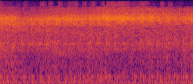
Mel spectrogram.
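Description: A boat engine chugs steadily on the Titas river, a faint, even mid-low drone with no change in pace, heard alone.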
